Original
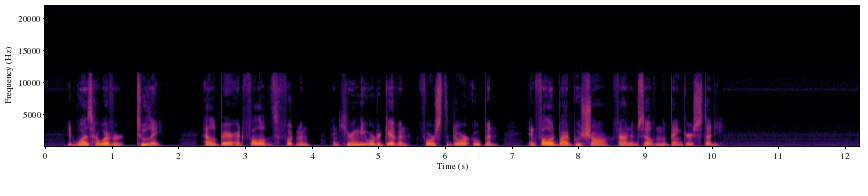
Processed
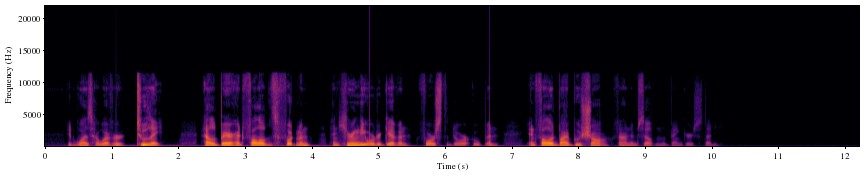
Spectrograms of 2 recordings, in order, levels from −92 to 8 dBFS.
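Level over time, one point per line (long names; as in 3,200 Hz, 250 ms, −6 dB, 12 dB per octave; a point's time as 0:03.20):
−4 dB
from 0:01.07 +6 dB
from 0:04.87 −1 dB
from 0:06.01 −11.5 dB
from 0:06.67 +1 dB
from 0:08.33 −8 dB
from 0:09.10 −19 dB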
